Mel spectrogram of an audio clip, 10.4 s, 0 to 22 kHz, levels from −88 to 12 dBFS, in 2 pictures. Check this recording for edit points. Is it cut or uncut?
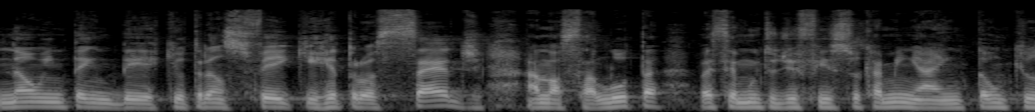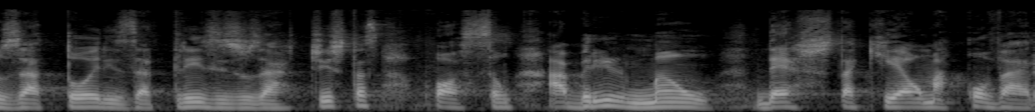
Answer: uncut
